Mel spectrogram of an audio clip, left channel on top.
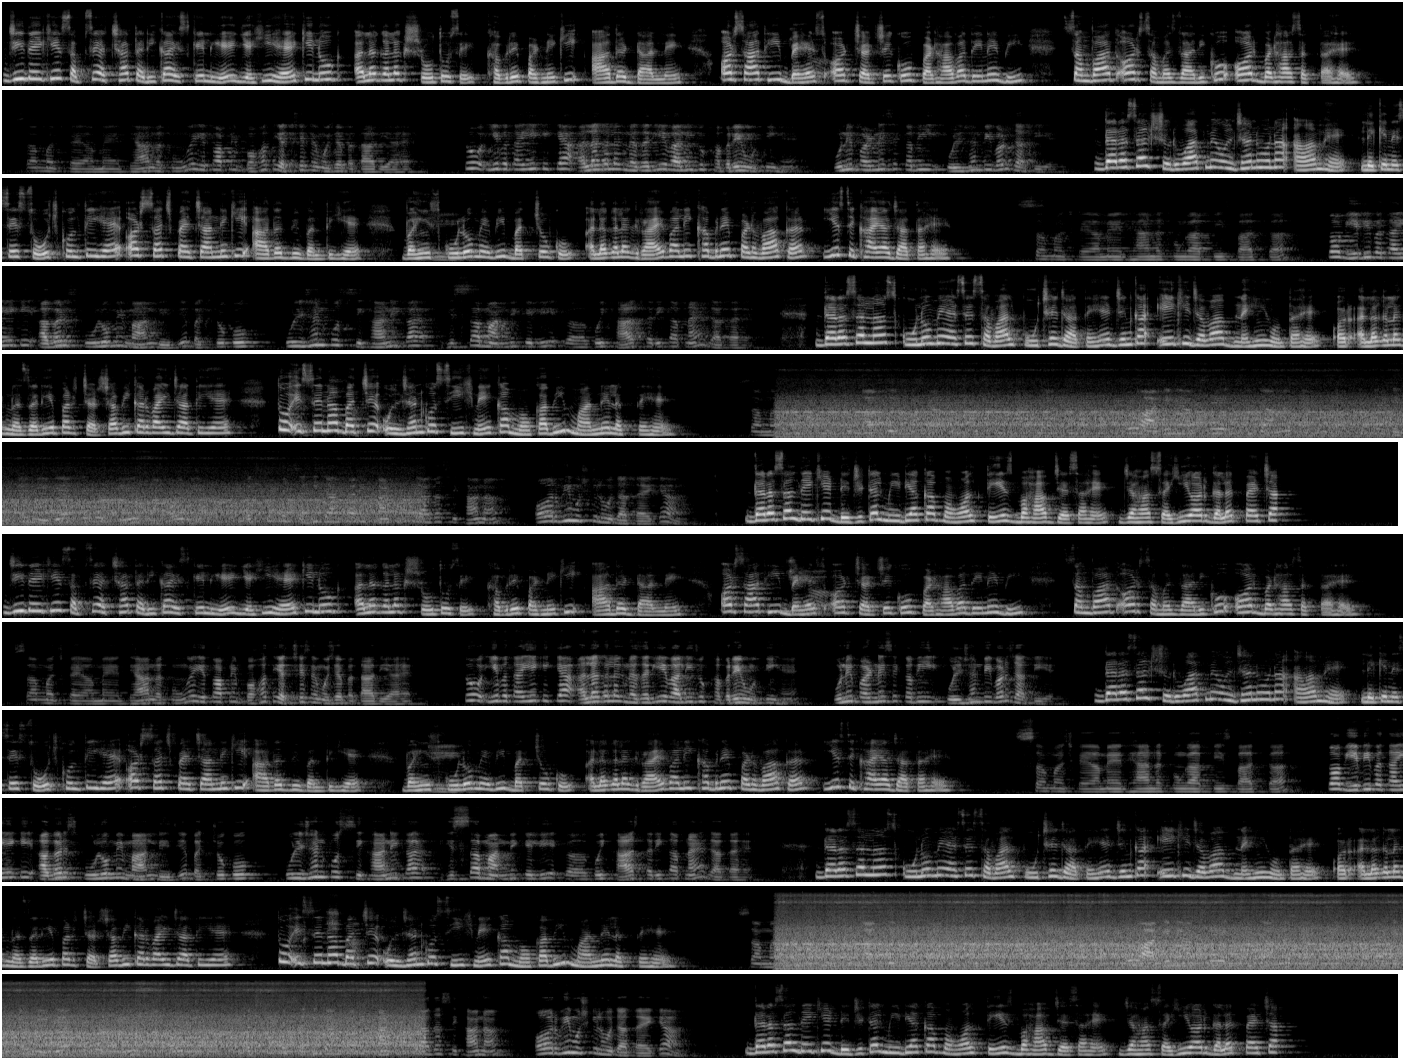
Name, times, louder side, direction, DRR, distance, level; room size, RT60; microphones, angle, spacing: voice 1, 0.0-6.8 7.2-10.2 10.7-13.6 24.9-37.5 50.2-62.8 77.5-82.8, left 4 dB, 40° left, 15 dB, 0.7 m, -22 dB
voice 2, 8.0-8.3 14.3-18.1 18.6-22.0 22.3-24.5 32.3-32.6 38.2-40.9 41.3-44.5 44.9-49.5 59.3-59.6 63.4-66.8 67.3-72.1 72.4-75.0 75.4-76.9, right 3 dB, 60° right, 8 dB, 1.6 m, -34 dB
sound 1, 63.8-74.3, right 7 dB, 80° right, 0.6 m, -28 dB
26.0 x 13.0 x 3.3 m, 0.44 s
head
